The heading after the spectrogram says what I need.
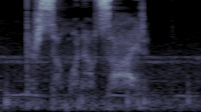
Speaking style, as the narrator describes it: whispered

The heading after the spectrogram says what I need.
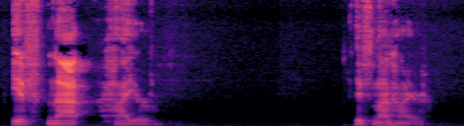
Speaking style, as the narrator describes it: So the Litvak would add quietly

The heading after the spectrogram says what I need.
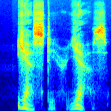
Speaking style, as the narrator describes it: said Kanga soothingly, and imitating Piglet's voice too

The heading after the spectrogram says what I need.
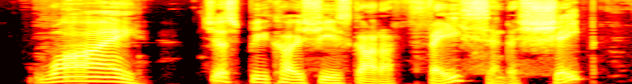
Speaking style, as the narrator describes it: the fat man sneered

